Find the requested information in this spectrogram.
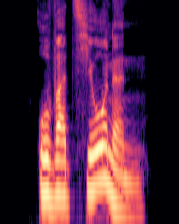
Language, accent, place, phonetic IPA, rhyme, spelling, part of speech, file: German, Germany, Berlin, [ovaˈt͡si̯oːnən], -oːnən, Ovationen, noun, De-Ovationen.ogg
- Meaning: plural of Ovation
